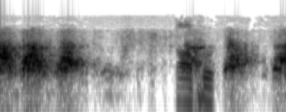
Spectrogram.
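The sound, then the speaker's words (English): A dog named George Brinson barks downstairs several times in quick, uneven bursts, moderately loud, with short pauses between the yaps. “George Brinson was downstairs, barking earlier. I was surprised that it didn't pick it up, to be perfectly frank.”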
